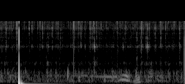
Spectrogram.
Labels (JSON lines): {"label": "biophony, cascading saw", "recorder": "HydroMoth"}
